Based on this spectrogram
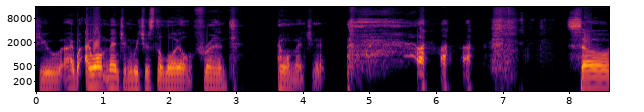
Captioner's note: laughs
